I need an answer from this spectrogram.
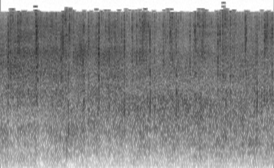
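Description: Audience clapping fills the whole stretch, a dense, steady wash of many hands answering a show host's question about whether neither of his eyes can see.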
